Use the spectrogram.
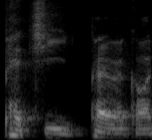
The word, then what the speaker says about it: Mpetshi Perricard: it clear right here his name is Giovani py par card it's not py the m is silent oh yeah yeah a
